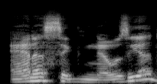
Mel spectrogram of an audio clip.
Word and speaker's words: anosognosia: much for joining me today to talk about Anna signosia did I say that right you got it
